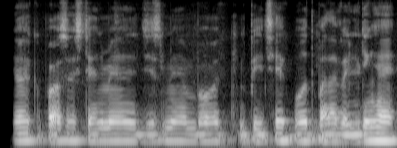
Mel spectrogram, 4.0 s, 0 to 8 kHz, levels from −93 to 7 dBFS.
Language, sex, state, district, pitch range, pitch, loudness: Hindi, male, Haryana, Rohtak, 95-105 Hz, 100 Hz, -20 LUFS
